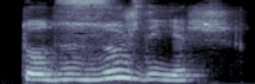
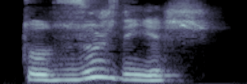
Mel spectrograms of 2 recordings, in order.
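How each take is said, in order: No difference in how they are said.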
